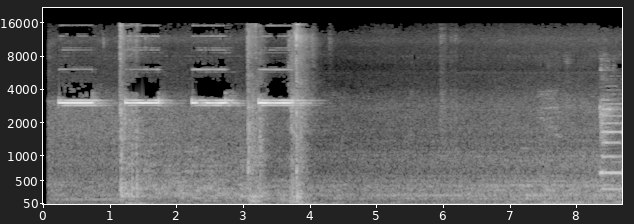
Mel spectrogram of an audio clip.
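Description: Door-closing warning beeps on a CSR Zhuzhou light-rail train: four high beeps about a second apart, with the doors knocking as they slide and thud shut near the fourth beep. After that, a low, steady hum from the standing train.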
